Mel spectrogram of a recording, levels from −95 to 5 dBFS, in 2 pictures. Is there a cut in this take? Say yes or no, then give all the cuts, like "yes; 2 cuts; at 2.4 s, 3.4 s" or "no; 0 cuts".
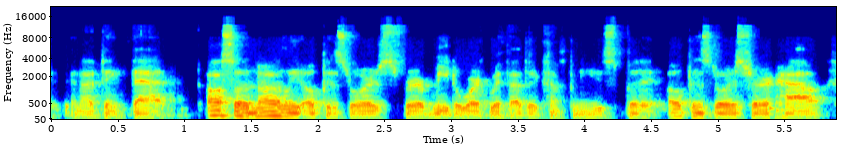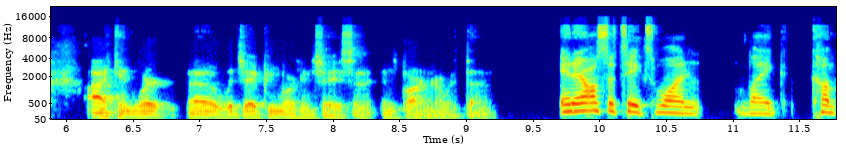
no; 0 cuts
